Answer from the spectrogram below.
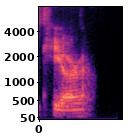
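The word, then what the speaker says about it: Kiiara: Invisible Heavy, featuring Kiara. Is that how you say it? – Yeah, I believe it's Kiara. – Oh, Kiara.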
